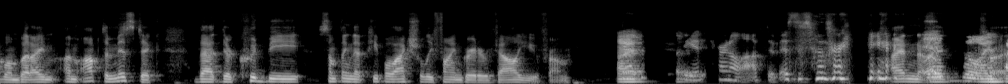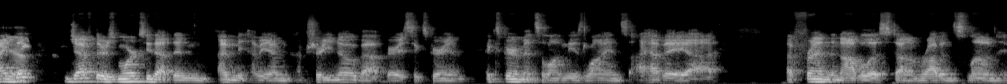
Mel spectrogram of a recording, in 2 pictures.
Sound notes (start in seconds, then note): 6.2 audio distorting; 9.0 laughs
